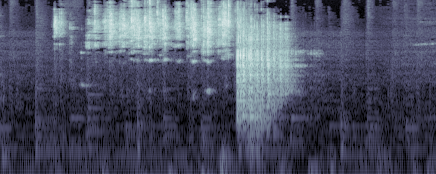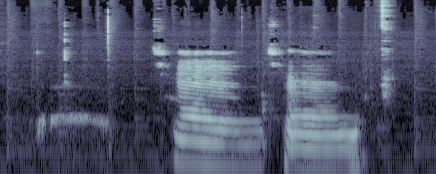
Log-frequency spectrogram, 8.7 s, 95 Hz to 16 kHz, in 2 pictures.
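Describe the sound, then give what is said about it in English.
A dense clatter of many dice spilling and rattling across a hard surface for about two seconds, ending in a sharp clack, followed by quieter moments and voices. “I don't wanna drop all the dice at once. Maybe what, another D6 if you got one.”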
